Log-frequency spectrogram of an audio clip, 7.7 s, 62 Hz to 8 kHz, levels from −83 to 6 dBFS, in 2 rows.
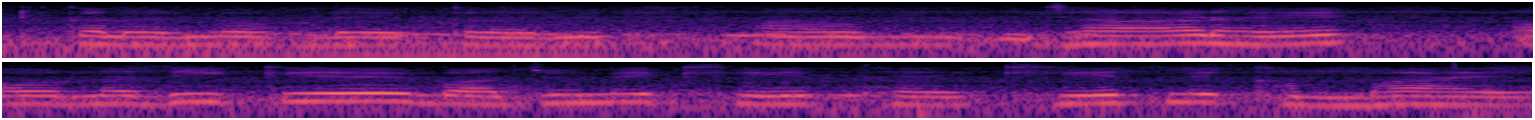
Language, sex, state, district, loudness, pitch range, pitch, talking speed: Hindi, female, Maharashtra, Solapur, -30 LUFS, 195-225 Hz, 210 Hz, 140 wpm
